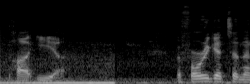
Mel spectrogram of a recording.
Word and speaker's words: Paia: well and it's pronounced paella I've heard people say paella it's not like that Seafood dish it's paella before we get to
